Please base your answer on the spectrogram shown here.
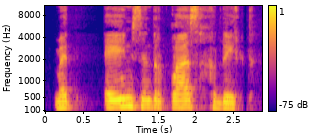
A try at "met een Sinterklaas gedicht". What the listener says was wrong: Met en. Kalau di sini dibacanya karena dia partikel met en, bukan met een. Met een Sinterklaas gedicht.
